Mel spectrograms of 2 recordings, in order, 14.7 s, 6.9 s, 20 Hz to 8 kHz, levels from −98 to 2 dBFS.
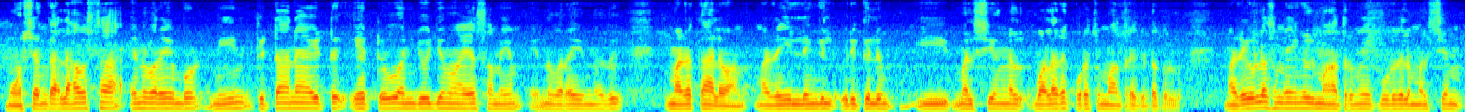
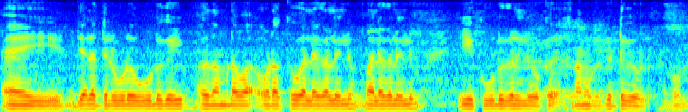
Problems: background sounds at intervals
